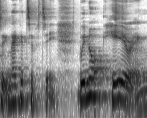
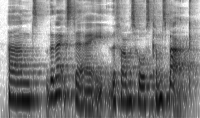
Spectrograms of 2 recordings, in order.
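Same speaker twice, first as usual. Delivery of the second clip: ordinary delivery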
